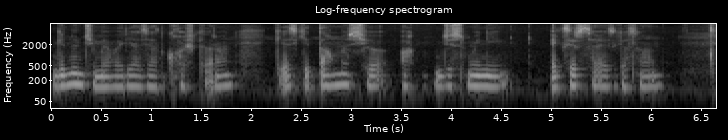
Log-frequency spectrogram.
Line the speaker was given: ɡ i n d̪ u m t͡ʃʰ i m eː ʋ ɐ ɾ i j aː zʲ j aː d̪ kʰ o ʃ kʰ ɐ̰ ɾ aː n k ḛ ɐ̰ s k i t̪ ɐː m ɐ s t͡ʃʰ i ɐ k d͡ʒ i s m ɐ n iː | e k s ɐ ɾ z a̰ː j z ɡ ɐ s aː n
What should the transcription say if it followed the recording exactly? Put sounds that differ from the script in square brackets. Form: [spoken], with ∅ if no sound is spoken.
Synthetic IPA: ɡ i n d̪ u [n] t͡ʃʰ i m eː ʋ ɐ ɾ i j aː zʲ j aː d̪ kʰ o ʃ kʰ ɐ̰ ɾ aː n k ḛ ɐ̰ s k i t̪ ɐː m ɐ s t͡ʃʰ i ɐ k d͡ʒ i s m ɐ n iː | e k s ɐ ɾ [s] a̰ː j z ɡ ɐ s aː n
